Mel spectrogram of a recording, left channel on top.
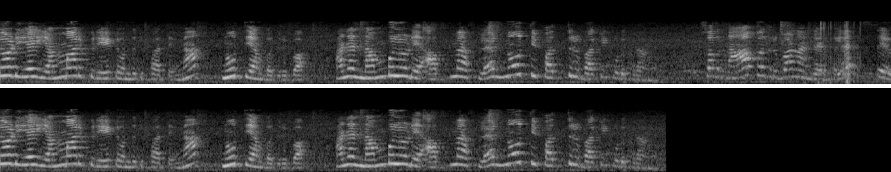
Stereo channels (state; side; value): drops out; right; at 6.7 s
